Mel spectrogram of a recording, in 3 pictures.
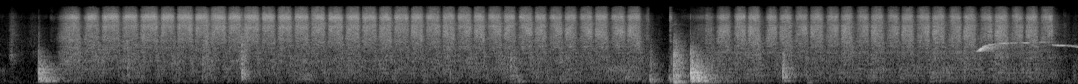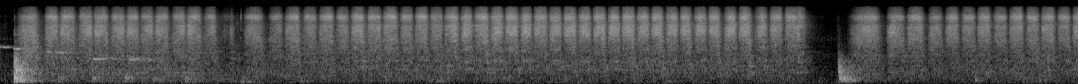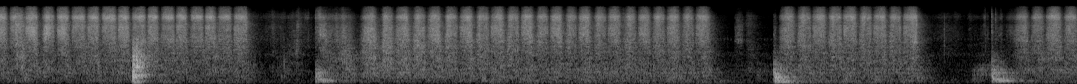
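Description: Hand block sanding of FeatherFill G2 polyester primer on a car hood: long sanding blocks dragged back and forth make a continuous dry, scratchy rasp of quick strokes. The rasp stops briefly a few times, about 7, 11, 19, 24 and 29 seconds in.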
